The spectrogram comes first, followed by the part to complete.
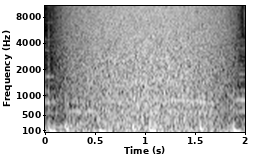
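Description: A two-second whoosh of rushing noise that swells and then fades, used as a transition sound effect, over background music with a steady beat.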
